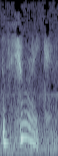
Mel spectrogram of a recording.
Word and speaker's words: Zurich: That's pronounced Zurich, as in the Swiss city.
